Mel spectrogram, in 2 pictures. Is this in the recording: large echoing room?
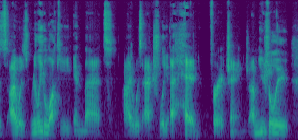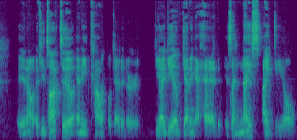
no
